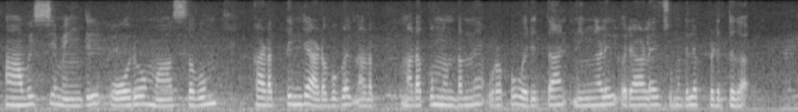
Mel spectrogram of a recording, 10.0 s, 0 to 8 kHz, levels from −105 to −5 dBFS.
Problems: constant background noise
